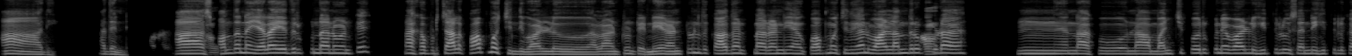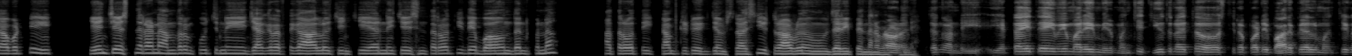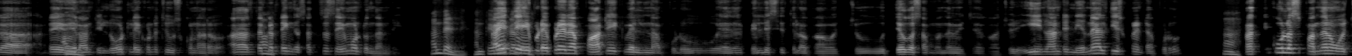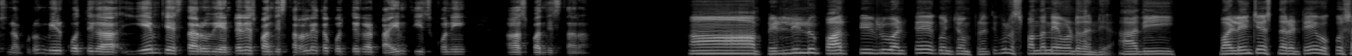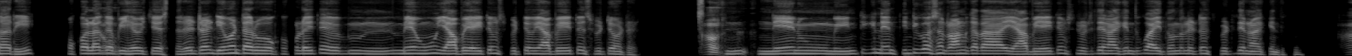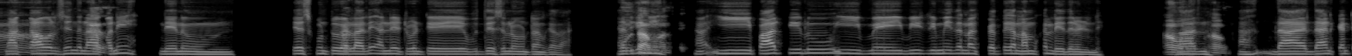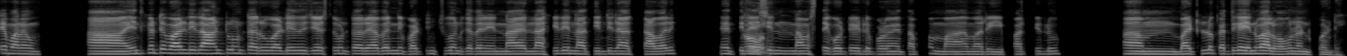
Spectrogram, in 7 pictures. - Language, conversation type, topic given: Telugu, podcast, కుటుంబ సభ్యులు మరియు స్నేహితుల స్పందనను మీరు ఎలా ఎదుర్కొంటారు?
- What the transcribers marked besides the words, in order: in English: "కాంపిటిటివ్ ఎగ్జామ్స్"; other background noise; in English: "సక్సెస్"; in English: "పార్టీకి"; in English: "బిహేవ్"; in English: "ఐటమ్స్"; in English: "ఐటమ్స్"; in English: "ఐటమ్స్"; in English: "ఐటెమ్స్"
